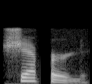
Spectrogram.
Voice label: "Shepard", English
